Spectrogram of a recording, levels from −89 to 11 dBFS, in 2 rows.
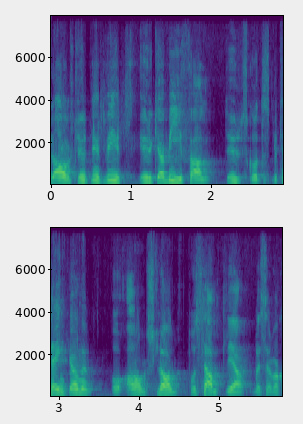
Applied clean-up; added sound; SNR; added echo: neural separator model SepFormer DNS4.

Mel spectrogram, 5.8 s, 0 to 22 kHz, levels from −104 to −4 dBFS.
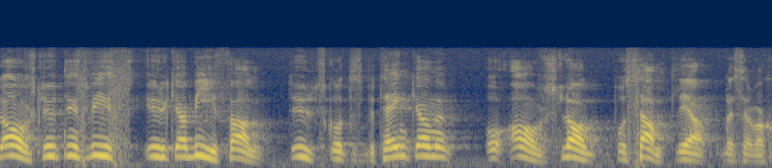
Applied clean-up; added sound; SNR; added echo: none; none; none; none.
